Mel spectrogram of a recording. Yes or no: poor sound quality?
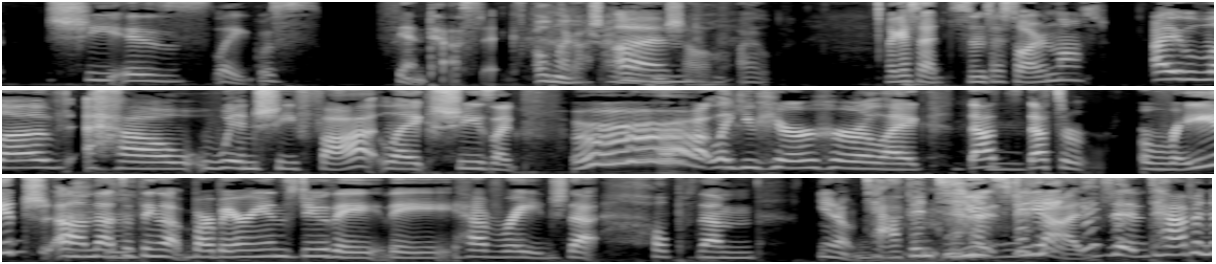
no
